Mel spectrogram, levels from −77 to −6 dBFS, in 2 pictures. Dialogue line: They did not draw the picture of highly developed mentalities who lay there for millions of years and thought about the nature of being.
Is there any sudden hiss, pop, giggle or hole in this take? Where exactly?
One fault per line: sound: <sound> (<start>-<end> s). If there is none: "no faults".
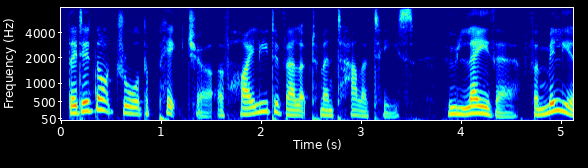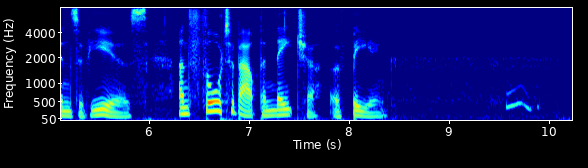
sound: laugh (9.4-10.0 s)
